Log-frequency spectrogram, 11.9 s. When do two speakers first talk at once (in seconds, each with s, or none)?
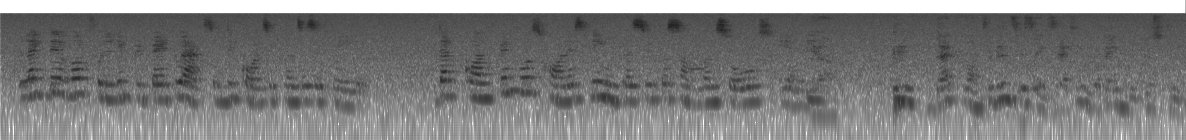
none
